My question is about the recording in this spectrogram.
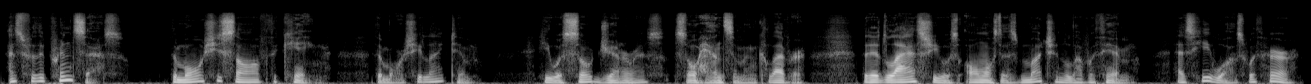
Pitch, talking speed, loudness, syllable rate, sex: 95 Hz, 190 wpm, -21 LUFS, 4.8 syllables/s, male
